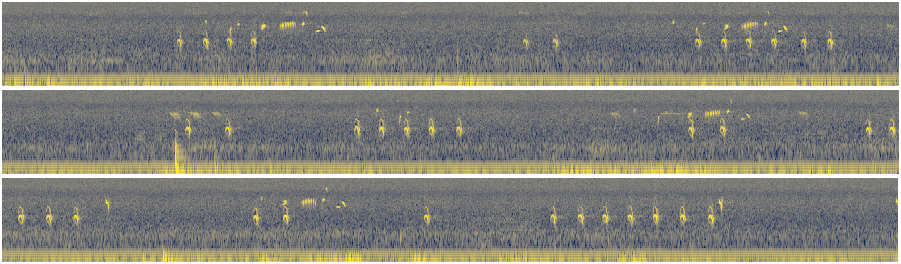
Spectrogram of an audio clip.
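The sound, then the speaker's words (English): A lone male wild bird, all red, calls repeatedly, short rattling gobble-like bursts every few seconds, over a steady low hum of background noise, with no talking. “Wild bird. Wild bird. Here it comes, wild bird.”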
